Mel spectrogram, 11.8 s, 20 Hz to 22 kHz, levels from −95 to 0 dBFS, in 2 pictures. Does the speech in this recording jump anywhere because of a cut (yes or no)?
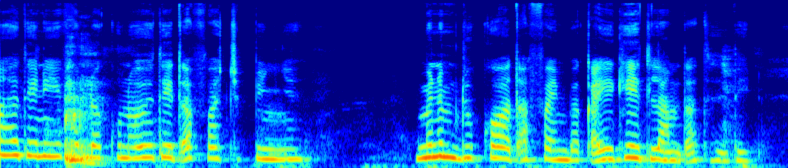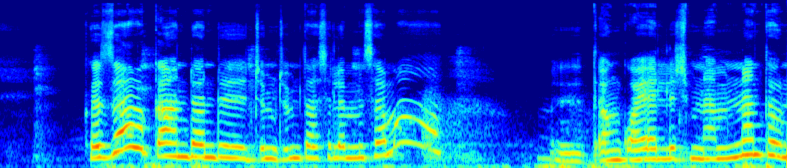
no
